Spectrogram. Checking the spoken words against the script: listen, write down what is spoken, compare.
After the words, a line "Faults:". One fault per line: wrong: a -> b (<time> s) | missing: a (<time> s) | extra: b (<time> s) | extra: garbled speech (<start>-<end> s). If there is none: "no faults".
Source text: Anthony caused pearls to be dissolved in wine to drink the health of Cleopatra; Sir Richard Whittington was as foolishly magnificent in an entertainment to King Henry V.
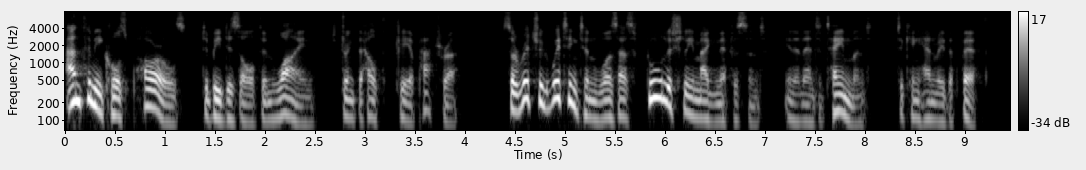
Anthony caused pearls to be dissolved in wine to drink the health of Cleopatra; Sir Richard Whittington was as foolishly magnificent in an entertainment to King Henry V.
Faults:
no faults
